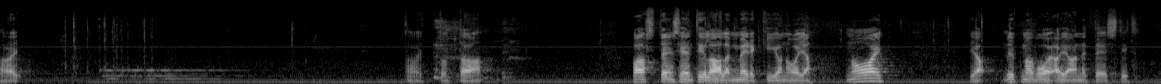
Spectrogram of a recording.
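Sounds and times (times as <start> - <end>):
speech: 0.0 - 0.4, 4.1 - 5.0, 6.3 - 9.0, 9.7 - 11.5
faint steady hum: 0.0 - 11.5
typing on a computer keyboard while editing code: 0.6 - 1.7.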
